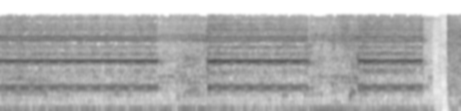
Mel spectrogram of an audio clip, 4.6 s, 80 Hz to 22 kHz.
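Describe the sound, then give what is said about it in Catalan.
A loud, harsh electronic alarm, going off at 11 o'clock, blares in three long buzzing bursts with short breaks between them, its steady, high pitch staying constant throughout before cutting off abruptly. “Jo que estava tan tranquil·la sabent que a les 11 em sonaria l'alarma, i de cop a les 11...”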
